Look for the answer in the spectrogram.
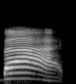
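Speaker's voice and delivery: बैट drawn out slowly, falling in pitch; pronunciation demo. Shown as a demonstration. Teacher models बैट for the class, pronunciation demo. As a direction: say बैट low with a long, clear vowel. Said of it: "कैसे बोलेंगे?".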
